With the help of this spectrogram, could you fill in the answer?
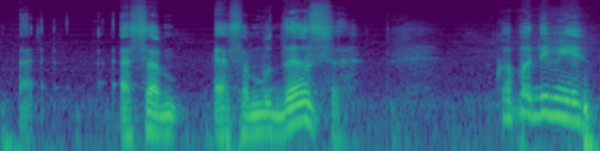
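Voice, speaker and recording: Vocal fry marks this man's speech, and his pitch swings very widely. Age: 70s. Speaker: retired business owner. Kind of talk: radio interview. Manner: halting.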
